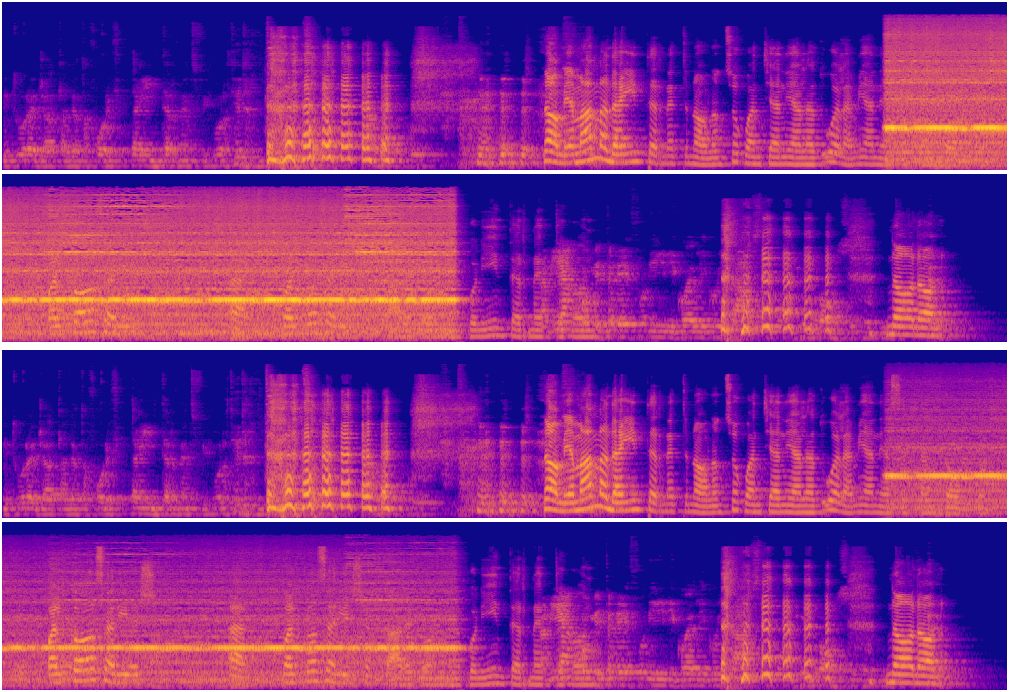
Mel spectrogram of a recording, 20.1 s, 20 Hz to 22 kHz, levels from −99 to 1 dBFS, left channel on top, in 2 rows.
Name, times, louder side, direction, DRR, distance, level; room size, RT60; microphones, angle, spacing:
voice 1, 0.0-3.0 3.6-3.8 4.1-5.5 10.2-11.7 12.1-12.3 15.4-19.0 19.3-19.5, equal, 65° right, 1 dB, 1.9 m, -40 dB
voice 2, 2.6-4.7 5.4-10.1 10.5-11.6 12.3-15.5 15.7-16.0 17.2-18.2 18.5-19.5, right 2 dB, 10° right, 9 dB, 0.3 m, -28 dB
sound 1, 8.8-14.6, left 7 dB, 70° left, 0.4 m, -16 dB
14.0 x 4.8 x 2.3 m, 0.69 s
head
